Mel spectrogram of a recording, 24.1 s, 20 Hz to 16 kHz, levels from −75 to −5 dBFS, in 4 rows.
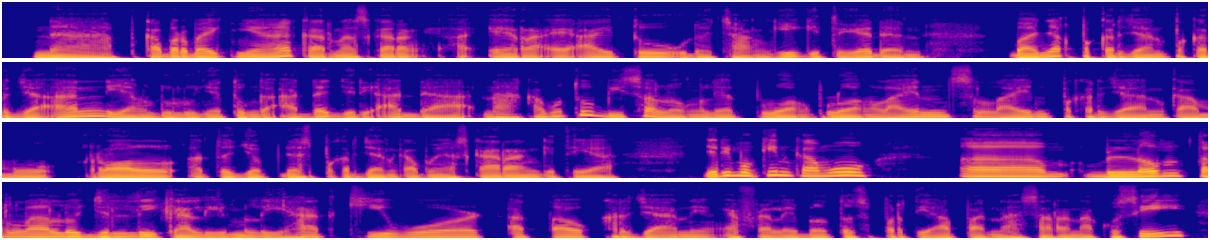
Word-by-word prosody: Nah, 100 -8 +3 0.2
kabar 130 +2 +2
baiknya 120 +3 +3
karena 115 -9 +1
sekarang, 110 -1 0
e - - -11
era 110 -3 -1
AI 105 +2 -2
itu 120 +1 0 0.2
udah 100 -1 -2
canggih 95 +6 -1
gitu 100 -5 -4
ya 115 +4 +2
dan 90 -1 -2 0.4
banyak 115 +8 +4
pekerjaan-pekerjaan 100 - 0
yang 95 -5 +1
dulunya 90 +1 -2
tuh 100 -3 -1
nggak 90 - -4
ada 95 +6 -1
jadi 95 -8 -4 0.2
ada. 90 -7 -2 0.2
Nah, 90 -3 -1
kamu 110 - -3
tuh 240 +3 0
bisa 135 -6 -1
loh 95 -2 +1
ngelihat 95 0 -3
peluang-peluang 95 -1 -1
lain 110 +9 0
selain 100 +1 -3
pekerjaan 90 -5 -3
kamu 90 +5 -2 0.2
role 110 0 +3
atau 105 +2 -5
jobdesk 105 0 -1
pekerjaan 95 -1 -2
kamu 95 0 -1
yang 90 - -2
sekarang 100 -2 +1
gitu 90 0 -2
ya. 85 - -1 0.5
Jadi 210 +9 +6
mungkin 220 +3 +5
kamu, 205 +2 +5 0.5
mmm, 145 -1 +5 0.2
belum 145 +6 +6
terlalu 125 -4 +2
jeli 120 0 +3
kali 100 -3 0
melihat 95 +1 -2
keyword 105 -1 -2
atau 110 +2 -2
kerjaan 100 -3 -1
yang 95 - -6
available 100 0 -2
tuh 105 +2 -2
seperti 105 -1 -6
apa. 90 -1 -3
Nah, 85 -1 -2
saran 95 +2 -2
aku 95 +4 -3
sih 160 - +2
105 Hz, 160 wpm, -21 LUFS, 95-120 Hz, 0.5 s, Jadi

